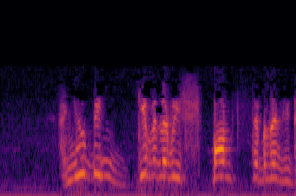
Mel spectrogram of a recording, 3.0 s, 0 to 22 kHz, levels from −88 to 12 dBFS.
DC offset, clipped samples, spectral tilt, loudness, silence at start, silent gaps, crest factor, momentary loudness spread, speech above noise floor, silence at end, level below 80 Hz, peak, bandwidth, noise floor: 0.2%; under 0.1%; -5.5 dB/octave; -26 LUFS; 0.6 s; none; 18 dB; 12 LU; 33 dB; 0.05 s; -62 dBFS; -8 dBFS; 6.2 kHz; -59 dBFS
